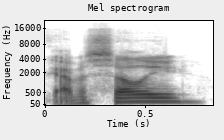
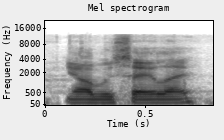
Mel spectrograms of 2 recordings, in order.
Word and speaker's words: Yabusele: First of all, what is his name? Gabaselli? Why am I saying his name wrong? The Frenchman that has come over. Yeah, Yabusele. Oh, Yabusele. There we go.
